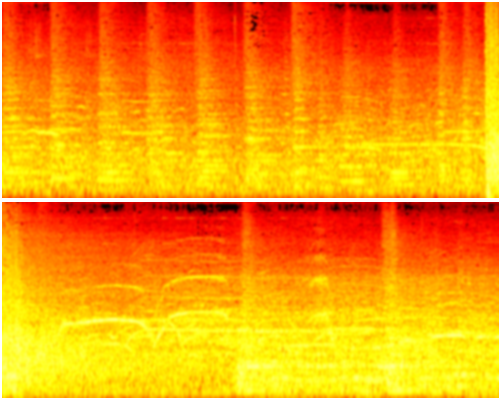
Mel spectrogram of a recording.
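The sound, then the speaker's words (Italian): A single loud, sharp gunshot cracks out midway through at Dealey Plaza as a presidential motorcade passes, cutting across a busy background of crowd noise and chatter that continues with shrill, wavering cries afterward. “Abbiamo sentito degli spari, non capiamo!”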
